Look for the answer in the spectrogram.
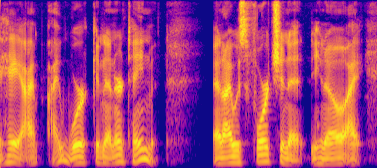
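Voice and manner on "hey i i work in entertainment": ordinary talk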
